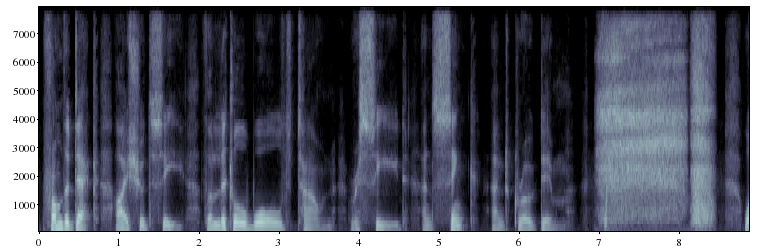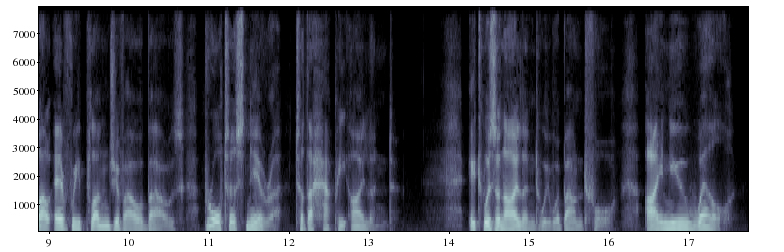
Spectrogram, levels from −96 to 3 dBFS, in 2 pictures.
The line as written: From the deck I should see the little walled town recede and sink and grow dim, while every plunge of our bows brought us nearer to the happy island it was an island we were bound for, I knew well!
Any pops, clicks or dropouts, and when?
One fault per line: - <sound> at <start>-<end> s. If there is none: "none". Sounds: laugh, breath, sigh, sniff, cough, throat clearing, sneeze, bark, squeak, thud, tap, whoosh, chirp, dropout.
- sigh at 6.9-8.5 s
